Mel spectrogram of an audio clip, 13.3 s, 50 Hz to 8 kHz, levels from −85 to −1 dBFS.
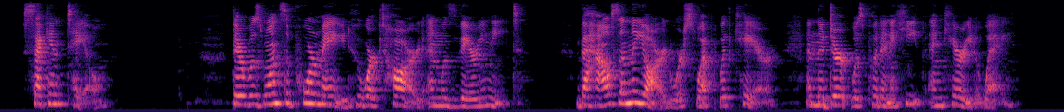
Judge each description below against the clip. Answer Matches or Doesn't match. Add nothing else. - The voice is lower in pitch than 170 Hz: Doesn't match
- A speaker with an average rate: Matches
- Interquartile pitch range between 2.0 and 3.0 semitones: Doesn't match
